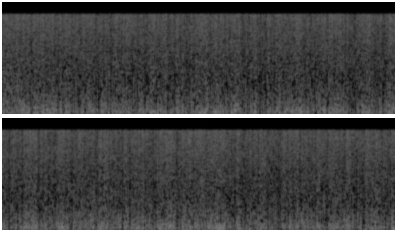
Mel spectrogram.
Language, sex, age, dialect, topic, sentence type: Chhattisgarhi, female, 36-40, Central, banking, statement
